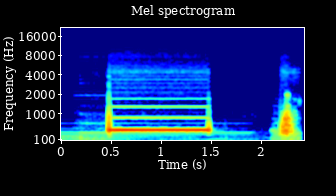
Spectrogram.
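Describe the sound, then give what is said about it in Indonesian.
A single steady electronic ringback tone of an outgoing phone call, lasting about a second, loud and clear, followed by a brief muffled burst of sound. “Tanpa basa-basi lagi, langsung aja kita telepon orangnya.”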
